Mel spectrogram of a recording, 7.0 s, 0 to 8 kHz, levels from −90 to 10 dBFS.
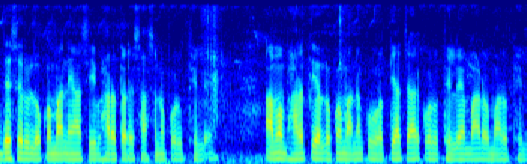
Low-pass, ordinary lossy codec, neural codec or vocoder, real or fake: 7.2 kHz; none; vocoder, 44.1 kHz, 128 mel bands every 512 samples, BigVGAN v2; fake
